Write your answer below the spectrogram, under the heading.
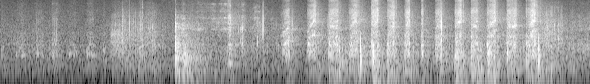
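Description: A paper towel rubbed briskly in the hand, wiping paint off a paintbrush. There is a sharp crinkle about two seconds in, then a fast run of rubbing strokes, about four a second, that stops shortly before the end.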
